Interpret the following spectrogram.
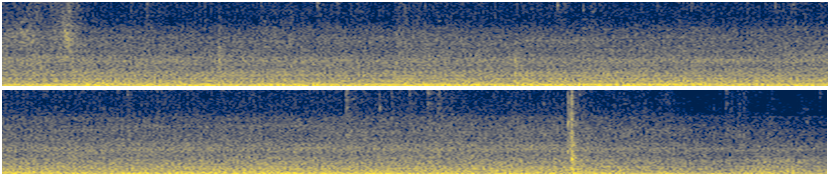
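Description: Steady rumble of the drying oven's geared electric motor and gearbox turning the automatic stirrer shaft and its arms, with a steady hum that fades about halfway through and a single sharp click near the end.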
